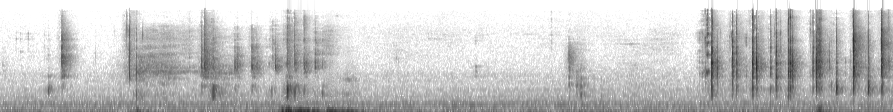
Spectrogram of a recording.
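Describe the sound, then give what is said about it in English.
Quick plastic clicks from game controller buttons while playing the survival game Stranded Deep on a PC, scattered at first, then a brief pause before a rapid, louder burst of tapping near the end. No one speaks. “ASMR Playing Stranded Deep Survival Game! (CONTROLLER CLICKING)”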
